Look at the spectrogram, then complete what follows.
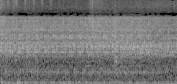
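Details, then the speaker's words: Car bought from Copart, claimed dead but starting once the battery was connected: a low, lumpy idle with an uneven throb and shake. The engine runs rough, smokes and shakes, and the cause is not identified. "you know what the problem with the engine it's smoky smoky and shaking"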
